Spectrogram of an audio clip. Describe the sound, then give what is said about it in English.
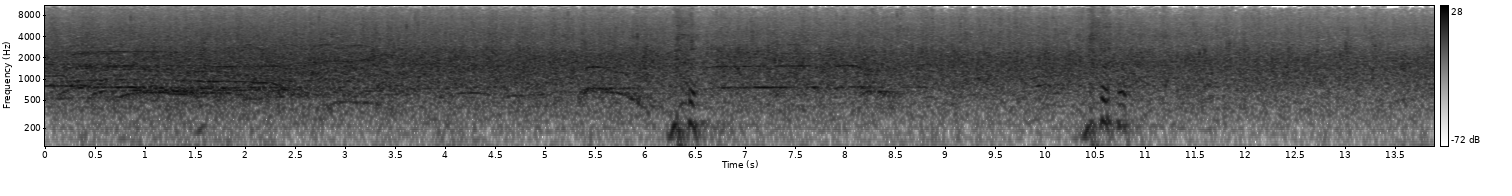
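A crowd gives sustained applause for everybody who helped run the show, a dense wash of clapping that stays loud and steady for the whole stretch, with a few scattered whoops and cheers rising out of the crowd. “raise your hand if you somehow helped run this show, and let's get a round of applause for everybody who helped out.”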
